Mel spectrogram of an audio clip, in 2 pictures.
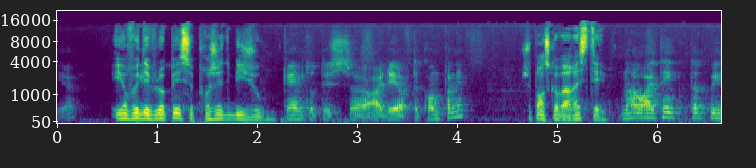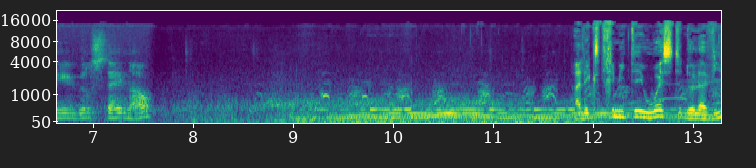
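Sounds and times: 
speech: 0:00.1 - 0:08.2, 0:11.8 - 0:13.2
chorus of many sled dogs barking, yipping and howling: 0:08.6 - 0:13.2.

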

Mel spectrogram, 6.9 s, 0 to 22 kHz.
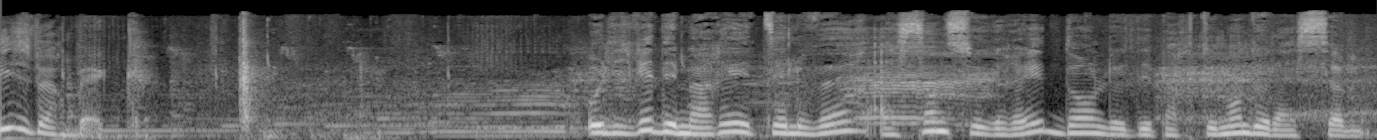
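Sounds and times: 
speech: 0:00.0 - 0:00.9, 0:02.9 - 0:06.8
Boulonnais sheep bleating on an organic farm: 0:02.4 - 0:06.8.

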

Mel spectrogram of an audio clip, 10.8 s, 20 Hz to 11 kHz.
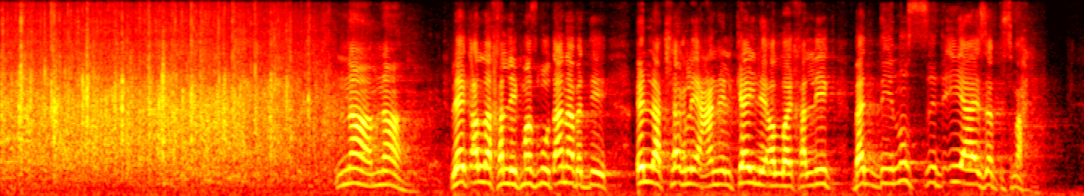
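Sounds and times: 
crowd of Lebanese people applauding outside below a house: 0:00.0 - 0:04.2
speech: 0:03.4 - 0:10.4.

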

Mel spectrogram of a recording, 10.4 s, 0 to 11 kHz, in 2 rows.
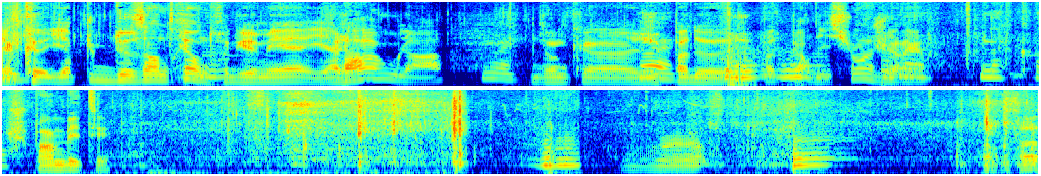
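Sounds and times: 
speech: 0:00.1 - 0:06.6, 0:07.9 - 0:09.0, 0:10.2 - 0:10.3
bees buzzing around beehives beside organic farm fields: 0:03.2 - 0:04.7, 0:06.0 - 0:10.0.

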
